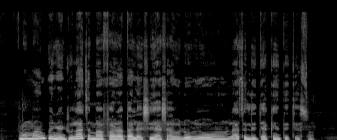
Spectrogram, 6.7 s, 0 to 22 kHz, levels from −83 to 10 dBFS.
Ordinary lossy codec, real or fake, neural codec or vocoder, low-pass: none; real; none; none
